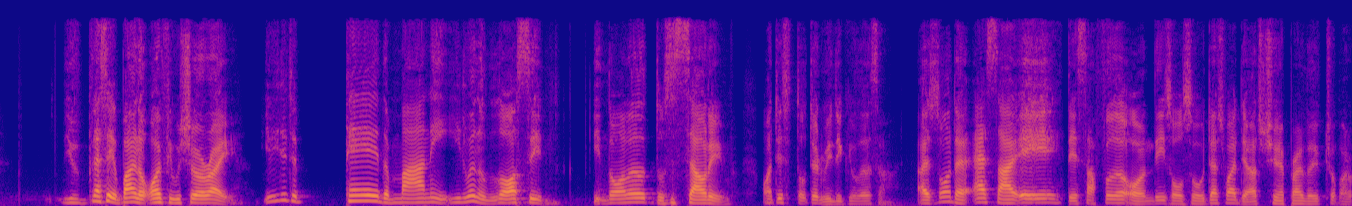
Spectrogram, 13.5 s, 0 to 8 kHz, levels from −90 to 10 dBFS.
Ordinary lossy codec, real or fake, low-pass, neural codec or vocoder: MP3, 64 kbps; fake; 7.2 kHz; codec, 16 kHz, 0.5 kbps, X-Codec, HuBERT features, trained on LibriSpeech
